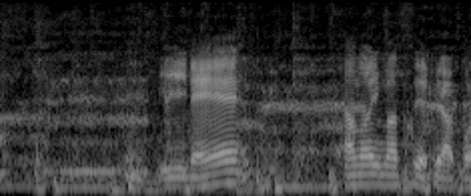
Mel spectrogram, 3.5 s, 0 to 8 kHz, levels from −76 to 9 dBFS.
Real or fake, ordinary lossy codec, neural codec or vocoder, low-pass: fake; none; codec, 16 kHz, 16 kbps, FunCodec, trained on LibriTTS, 50 frames a second; none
